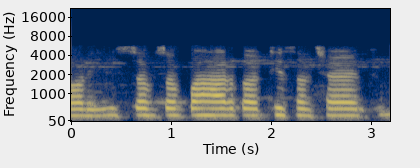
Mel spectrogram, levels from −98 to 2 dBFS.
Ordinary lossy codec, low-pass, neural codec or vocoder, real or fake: Opus, 32 kbps; 5.4 kHz; none; real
